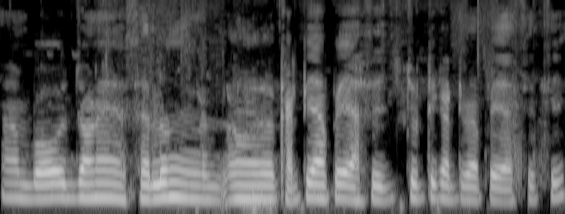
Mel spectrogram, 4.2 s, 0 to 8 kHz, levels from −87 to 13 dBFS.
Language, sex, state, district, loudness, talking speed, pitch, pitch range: Odia, male, Odisha, Malkangiri, -17 LUFS, 115 wpm, 150 Hz, 140-155 Hz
